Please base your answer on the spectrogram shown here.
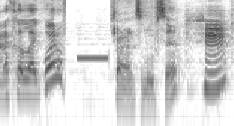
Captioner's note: beep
